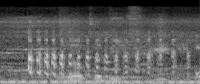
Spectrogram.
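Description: A woman laughing: a quick run of rhythmic 'ha' pulses that slowly fall in pitch, starting just after the beginning.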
